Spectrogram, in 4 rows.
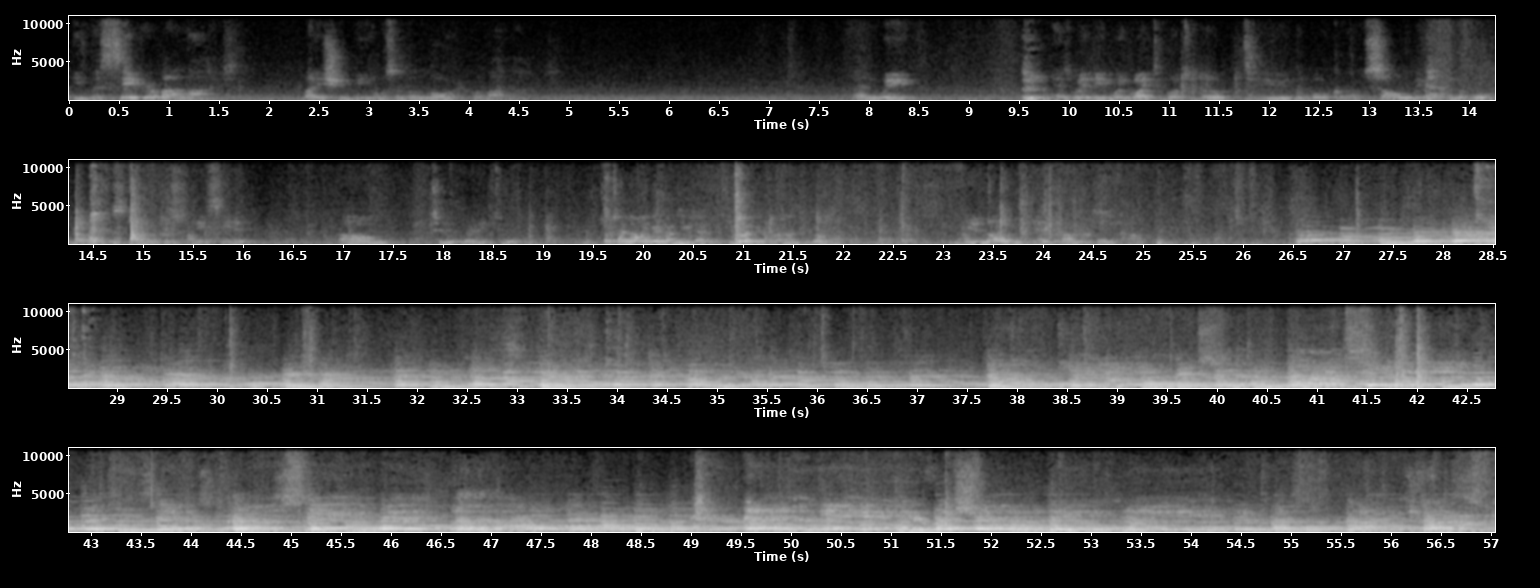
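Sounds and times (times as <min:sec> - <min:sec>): piano accompaniment: 0:26.4 - 0:57.0
congregation singing a hymn: 0:26.6 - 0:57.0.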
